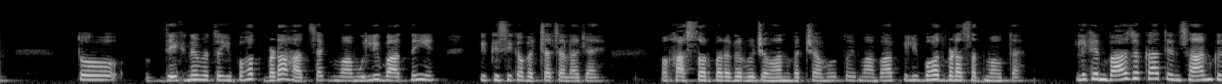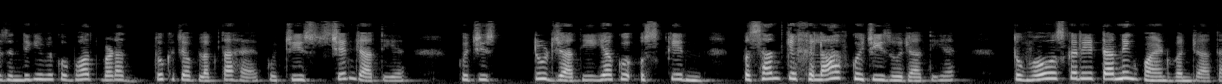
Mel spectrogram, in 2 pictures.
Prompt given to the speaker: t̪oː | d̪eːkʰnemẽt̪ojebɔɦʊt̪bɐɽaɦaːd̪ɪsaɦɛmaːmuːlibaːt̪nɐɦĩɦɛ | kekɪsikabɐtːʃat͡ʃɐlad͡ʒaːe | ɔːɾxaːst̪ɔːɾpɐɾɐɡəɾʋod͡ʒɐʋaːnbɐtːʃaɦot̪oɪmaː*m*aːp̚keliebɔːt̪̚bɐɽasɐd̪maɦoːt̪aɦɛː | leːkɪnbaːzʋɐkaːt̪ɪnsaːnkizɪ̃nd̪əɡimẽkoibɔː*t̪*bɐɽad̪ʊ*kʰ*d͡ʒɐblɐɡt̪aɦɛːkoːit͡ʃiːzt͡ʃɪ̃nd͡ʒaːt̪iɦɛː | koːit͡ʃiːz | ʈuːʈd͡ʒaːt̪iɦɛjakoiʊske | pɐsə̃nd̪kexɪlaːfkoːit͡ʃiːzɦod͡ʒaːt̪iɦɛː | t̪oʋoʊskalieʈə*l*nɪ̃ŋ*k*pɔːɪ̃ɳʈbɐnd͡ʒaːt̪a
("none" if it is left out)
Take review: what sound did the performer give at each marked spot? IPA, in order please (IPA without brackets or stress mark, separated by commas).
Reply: b, t̪, kʰ, ɾ, ɡ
